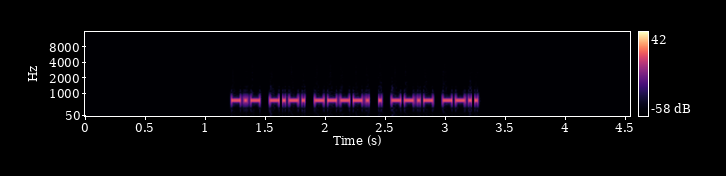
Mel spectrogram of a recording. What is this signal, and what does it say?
Morse code, heard as a keyed tone, about 46 wpm, 700 Hz. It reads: KC9EQZ
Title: USA Call Signs - 6 Characters - 2x Character Spacing - 45wpm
